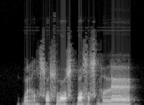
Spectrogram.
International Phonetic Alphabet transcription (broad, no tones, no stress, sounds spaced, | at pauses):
ɓ o r a̤ sˤ o sˤ w ɔː sˤ ɡ͡b ɨ zˤ ə sˤ ɡ a̤ lː ɛː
